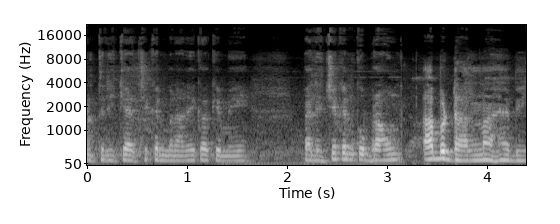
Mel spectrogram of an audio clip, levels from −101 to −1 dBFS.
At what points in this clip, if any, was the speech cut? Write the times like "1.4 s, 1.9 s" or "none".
3.1 s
